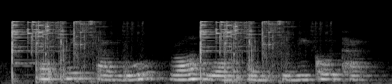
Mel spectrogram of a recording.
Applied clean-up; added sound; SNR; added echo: none; Shatter; 4 dB; reverberation time 0.6 s.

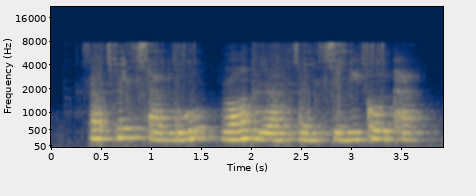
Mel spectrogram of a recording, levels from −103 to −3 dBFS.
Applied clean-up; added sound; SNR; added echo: neural separator model SepFormer DNS4.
